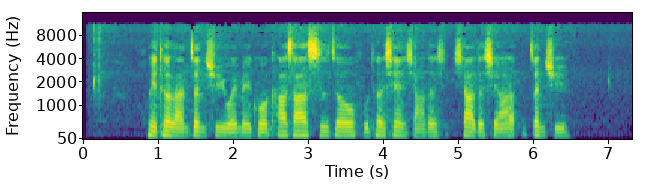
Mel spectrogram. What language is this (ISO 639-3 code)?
zho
